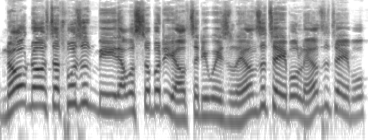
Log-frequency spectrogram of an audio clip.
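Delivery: high, quick flustered denial. Acted. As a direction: brush it off fast and nervous. Doctor denying, brushing him off.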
